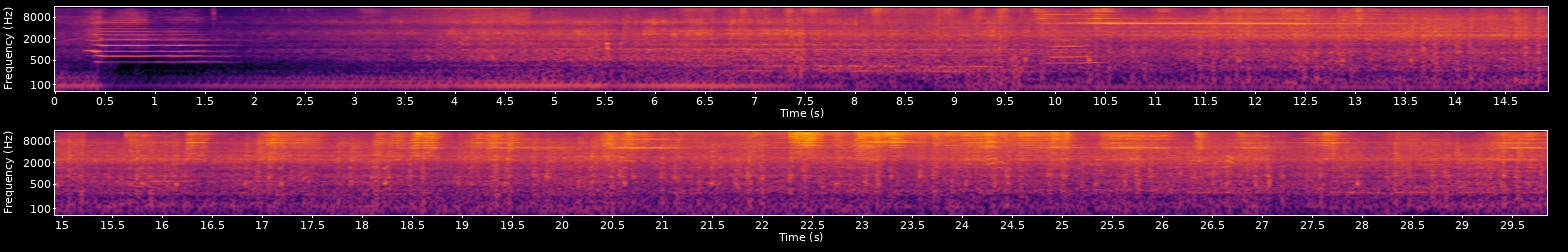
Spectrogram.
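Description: Vietnam Railways diesel locomotive horn blast in the first second and a half, over the engine's low hum. Then a container freight train rolling past: a steady rumble of wheels on rail with clickety-clack over the joints, a short horn note about ten seconds in and a thin high squeal just after it.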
